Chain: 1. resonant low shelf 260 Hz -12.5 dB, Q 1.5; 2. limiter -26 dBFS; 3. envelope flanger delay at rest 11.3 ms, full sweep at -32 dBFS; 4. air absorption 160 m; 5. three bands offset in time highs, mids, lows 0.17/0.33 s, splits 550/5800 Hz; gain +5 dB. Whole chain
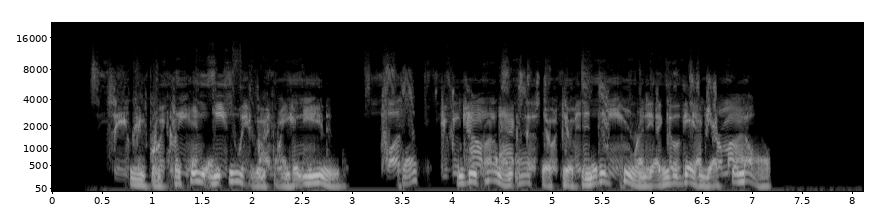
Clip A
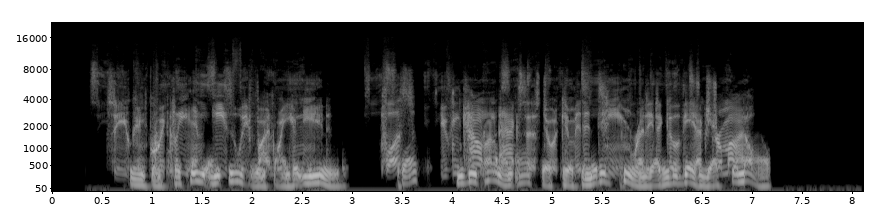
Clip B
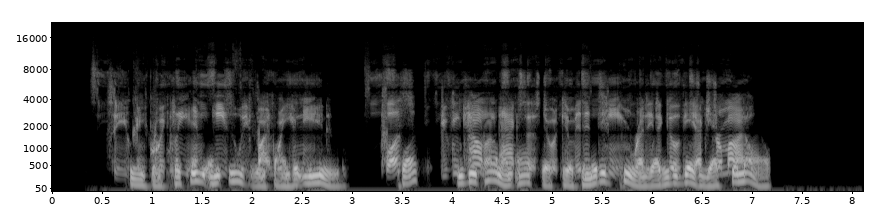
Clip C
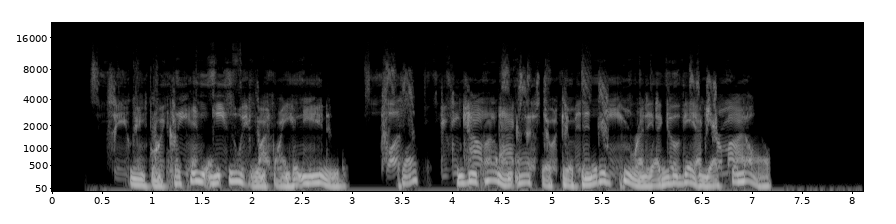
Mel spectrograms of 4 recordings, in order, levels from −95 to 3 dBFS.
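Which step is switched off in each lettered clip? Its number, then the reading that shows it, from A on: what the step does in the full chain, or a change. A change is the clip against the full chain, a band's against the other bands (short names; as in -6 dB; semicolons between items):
3, 1 kHz band +4.0 dB; 2, mean gain reduction 2.5 dB; 1, loudness change +2.5 LU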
